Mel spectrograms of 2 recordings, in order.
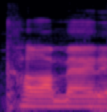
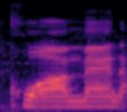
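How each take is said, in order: First: The name begins with a plain k sound. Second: The name begins with a kw sound. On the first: The speaker calls it wrong. "It's not Kaman" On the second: The speaker calls it right. "It's Quaman"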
